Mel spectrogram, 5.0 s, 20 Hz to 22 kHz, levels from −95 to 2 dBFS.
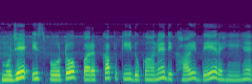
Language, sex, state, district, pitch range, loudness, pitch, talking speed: Hindi, female, Madhya Pradesh, Umaria, 185-235 Hz, -18 LUFS, 200 Hz, 130 wpm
